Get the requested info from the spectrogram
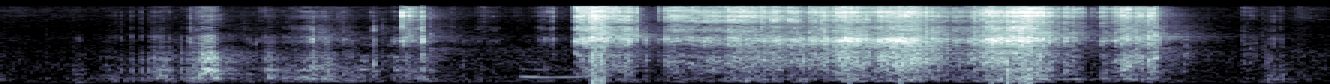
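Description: Wrapping paper being torn and crumpled off a gift box: a few light rustles at first, then about two seconds of loud, continuous tearing and crinkling in the second half.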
